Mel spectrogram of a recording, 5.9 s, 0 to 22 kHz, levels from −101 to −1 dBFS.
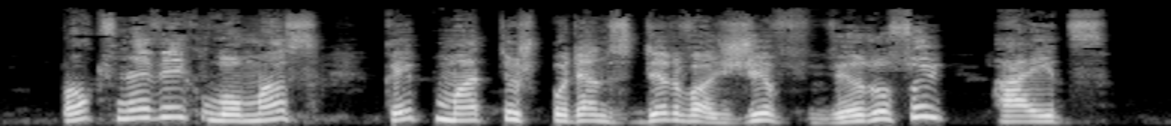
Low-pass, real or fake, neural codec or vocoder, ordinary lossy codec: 19.8 kHz; real; none; MP3, 64 kbps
